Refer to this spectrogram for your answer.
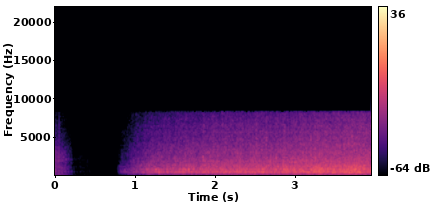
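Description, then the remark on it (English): After a brief burst and a short pause, a new water pump gushes water out in a steady, loud rush, feeding a small plot of rice and wheat in the village of Makrona Kalan. It builds slightly and keeps flowing with no voices. “A new water pump churns away, feeding their small plot of rice and wheat.”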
